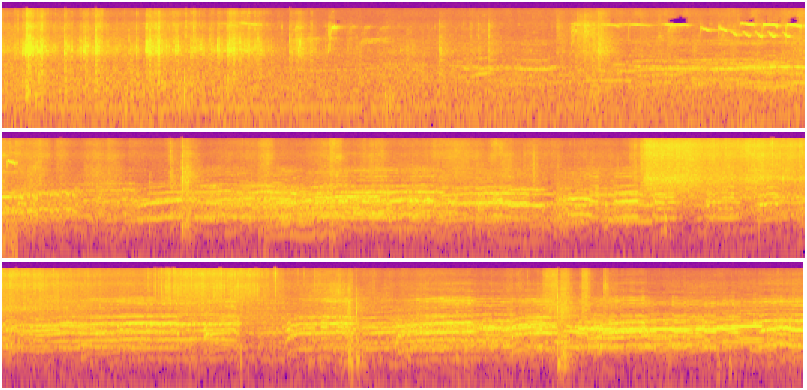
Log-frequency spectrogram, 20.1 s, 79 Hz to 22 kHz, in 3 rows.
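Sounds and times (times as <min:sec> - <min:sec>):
hens clucking: 0:00.3 - 0:20.0
rustling hiss: 0:12.0 - 0:15.8.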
